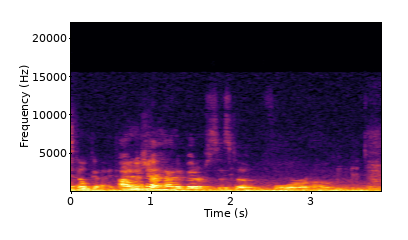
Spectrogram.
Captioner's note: voiceover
